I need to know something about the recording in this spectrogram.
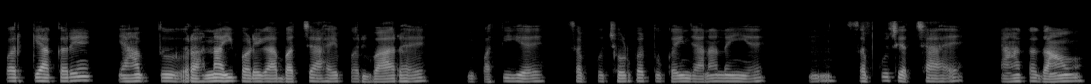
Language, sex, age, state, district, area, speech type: Hindi, female, 30-45, Uttar Pradesh, Ghazipur, rural, spontaneous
